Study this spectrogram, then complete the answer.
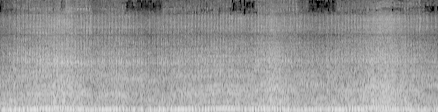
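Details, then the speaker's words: Yamaha Nouvo Z with standard carburetor, before restoration and bore-up: steady low idle with a quick metallic tick and loose rattle, the engine noise described as ngericik; internal wear suspected, engine to be opened. "yang di mana motornya ini mesinnya suaranya ngericik dan mau dibard up juga"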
